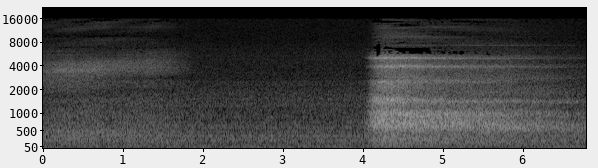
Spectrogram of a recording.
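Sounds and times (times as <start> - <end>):
deep inhale breath during a breathing and stretching exercise: 0.0 - 1.9, 4.0 - 6.7.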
